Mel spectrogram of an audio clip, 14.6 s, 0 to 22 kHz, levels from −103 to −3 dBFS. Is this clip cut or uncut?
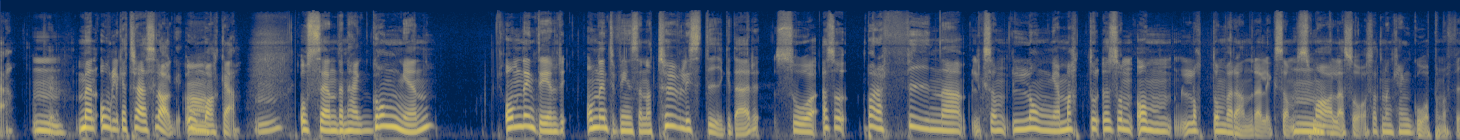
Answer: uncut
